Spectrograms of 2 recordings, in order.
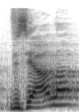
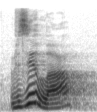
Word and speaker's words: взяла: стране люди начало поняло взяла брала уверен что вам не составит труда запомню что в глаголах прошедшего времени формах женского рода ударение падает на конечное а то есть правильно началом поняла взяла брала форме мужского и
